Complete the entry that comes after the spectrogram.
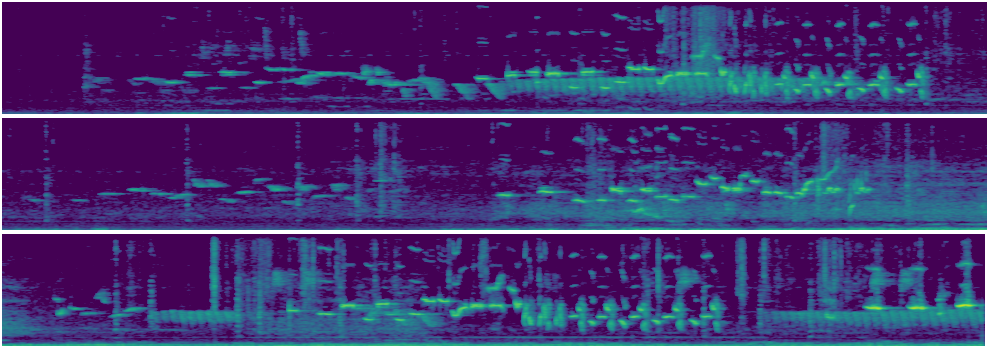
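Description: Lesser shortwing (cingcoang coklat) singing: phrase after phrase of quick, high twittering notes with short pauses between them. A low hum runs underneath from about halfway.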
